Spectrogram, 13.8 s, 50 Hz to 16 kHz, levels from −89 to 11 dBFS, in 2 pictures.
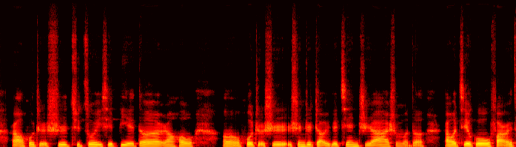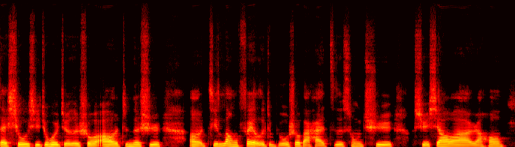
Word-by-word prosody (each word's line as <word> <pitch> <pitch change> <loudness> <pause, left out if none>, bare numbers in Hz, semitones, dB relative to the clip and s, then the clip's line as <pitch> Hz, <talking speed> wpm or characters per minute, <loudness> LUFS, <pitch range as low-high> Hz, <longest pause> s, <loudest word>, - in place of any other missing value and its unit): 然 - - +1
后 - - 0
或 185 - -2
者 - - -3
是 175 - -1
去 190 +1 -7
做 195 -1 +1
一 170 - +1
些 180 - -2
别 155 -6 -1
的， 170 0 +1
然 170 - -3
后， 175 +1 -1 0.3
呃， 165 +2 -1
或 175 -1 +2
者 - - -3
是 160 0 -1
甚 190 -2 -1
至 180 - +1
找 175 - -1
一 - - -1
个 165 - -1
兼 185 +3 -2
职 150 -5 -4
啊 160 +4 0
什 165 -3 -8
么 150 - -8
的， - - -5 0.2
然 - - 0
后 165 - +4
结 170 -1 +3
果 160 -1 +4
我 165 - +5
反 180 - +1
而 175 - 0
在 185 -1 +5
休 195 +3 +3
息， 165 -6 -1
就 180 - +1
会 180 -2 +5
觉 150 -3 0
得 160 +2 +2
说， 165 -1 +1
哦， 170 0 +4
真 195 +3 -3
的 185 -2 +2
是， 175 0 0 0.4
呃， 165 -3 +1
既 210 +3 -2
浪 210 -3 +2
费 200 -1 +4
了 - - +2
就 165 0 -7
比 170 - -14
如 155 +3 0
说 185 0 +1
把 170 - -1
孩 145 -1 -2
子 170 +2 -4
送 170 -1 -8
去 170 -1 0 0.2
学 155 - -2
校 185 +1 +3
啊， 160 -1 +2
然 160 0 -2
后， 175 +1 -2
170 Hz, 290 characters per minute, -23 LUFS, 165-185 Hz, 0.4 s, 我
